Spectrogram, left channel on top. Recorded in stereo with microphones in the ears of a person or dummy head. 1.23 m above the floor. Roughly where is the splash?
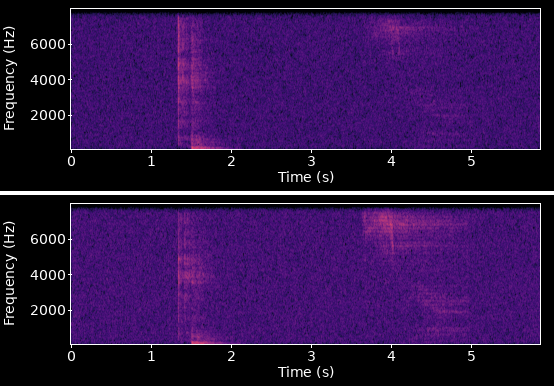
Left.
